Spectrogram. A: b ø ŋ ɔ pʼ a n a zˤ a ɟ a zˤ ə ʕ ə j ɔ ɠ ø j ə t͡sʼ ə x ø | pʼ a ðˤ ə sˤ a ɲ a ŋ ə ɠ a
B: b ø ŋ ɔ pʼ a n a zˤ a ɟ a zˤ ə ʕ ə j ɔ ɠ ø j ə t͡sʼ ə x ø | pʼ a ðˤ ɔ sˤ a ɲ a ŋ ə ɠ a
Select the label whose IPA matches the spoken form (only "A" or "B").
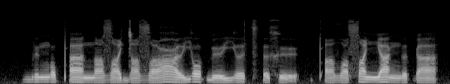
A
